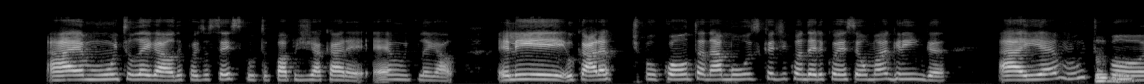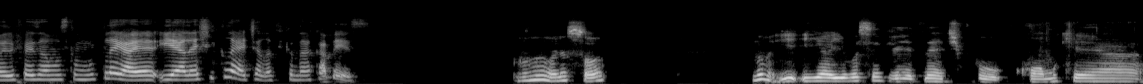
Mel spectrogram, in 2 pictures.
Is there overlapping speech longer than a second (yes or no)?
no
